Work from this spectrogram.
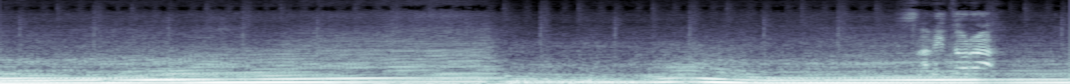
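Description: A Nissan Sunny pickup truck engine revs up and settles back, its steady droning tone rising and falling in pitch. The sound is close and loud, with the engine running continuously throughout.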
